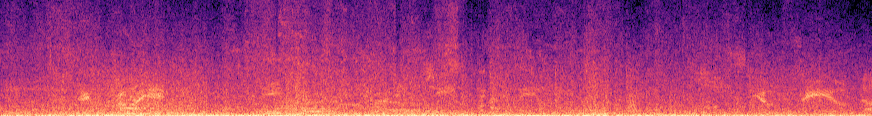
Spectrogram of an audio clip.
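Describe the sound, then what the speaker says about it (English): A torpedo fired at a gigantic Alachi Walker during a Star Trek Online space battle, heard as a dense, steady roar of blasts and mechanical rumble that never lets up, with faint voice-like tones threaded through it. "Well, I fired a torpedo at it."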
